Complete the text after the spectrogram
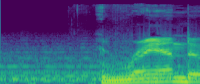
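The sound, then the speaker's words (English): A buzzy, harmonically rich synthesizer tone holds one pitch, then jumps to a louder new note that slides upward and settles: a short run of randomly generated sequencer notes passed through a quantizer that keeps them on certain notes of the C scale, feeding an oscillator. “Set of tones in a sequencer that then goes through a quantizer that keeps it at the C scale.”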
